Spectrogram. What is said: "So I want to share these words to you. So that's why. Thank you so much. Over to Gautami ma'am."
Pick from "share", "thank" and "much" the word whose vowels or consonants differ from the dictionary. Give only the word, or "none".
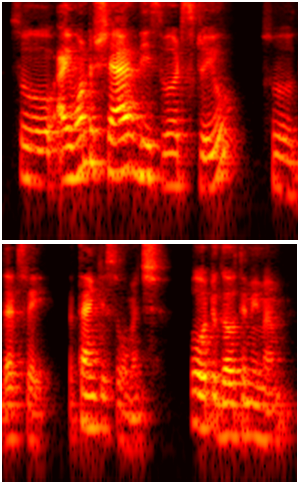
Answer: thank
